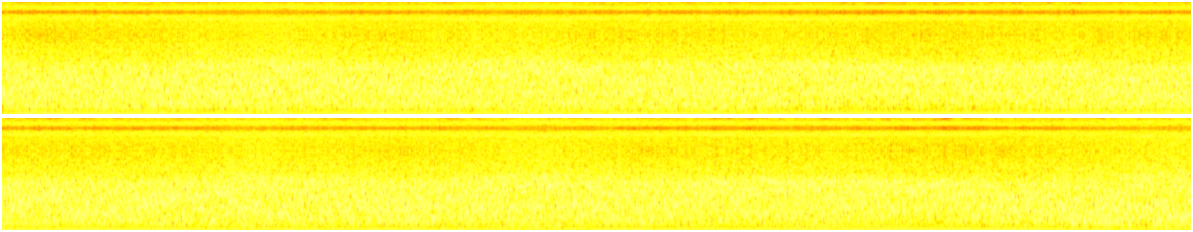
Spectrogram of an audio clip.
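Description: Model airplane's motor and propeller running in flight, heard from a camera mounted on the plane: a loud, steady rushing noise with a low hum underneath that shifts slightly in pitch.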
